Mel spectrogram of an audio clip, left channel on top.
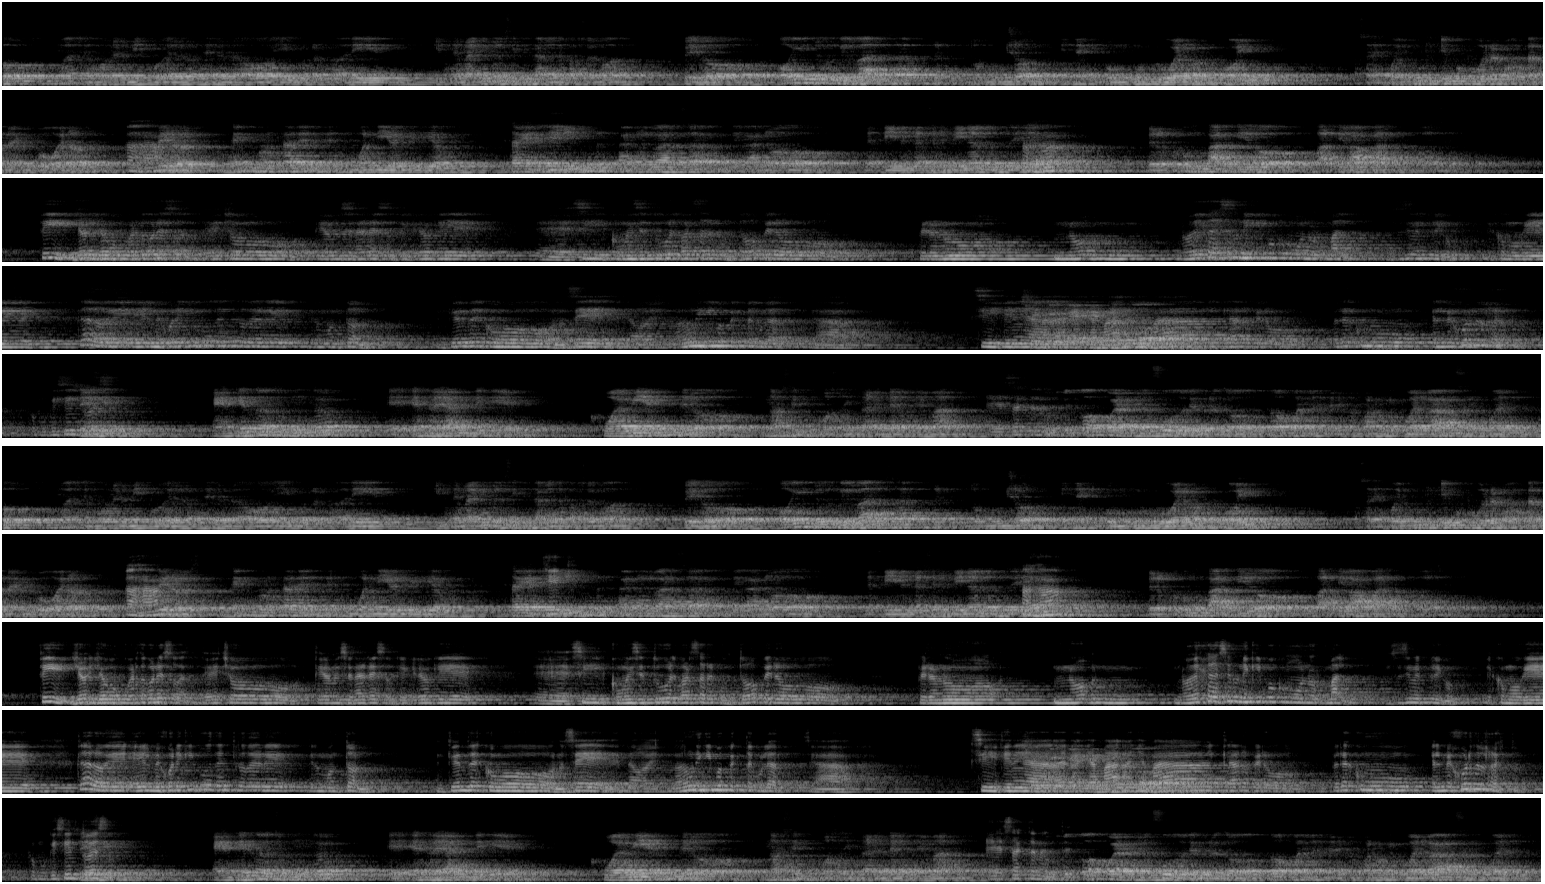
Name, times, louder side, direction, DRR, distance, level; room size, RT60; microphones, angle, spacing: voice 1, 0.0-3.9 4.3-6.2 6.8-12.6 13.5-16.3 17.0-17.3 17.6-20.0 20.5-23.7 24.0-25.9 26.9-29.9 56.4-57.9 59.8-60.1 62.4-62.7 63.7-65.0 65.5-66.8 67.6-71.2 72.0-76.9, equal, 5° left, -6 dB, 1.2 m, -30 dB
voice 2, 16.6-17.1 20.7-21.0 25.6-26.1 31.2-35.6 36.1-39.2 40.0-40.8 41.3-42.2 42.5-44.3 44.6-45.4 45.7-50.2 50.6-54.8 55.9-59.3 59.5-61.5 61.9-62.8 71.5-72.3, right 2 dB, 75° right, 5 dB, 0.4 m, -31 dB
7.3 x 5.5 x 3.1 m, 2.6 s
head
